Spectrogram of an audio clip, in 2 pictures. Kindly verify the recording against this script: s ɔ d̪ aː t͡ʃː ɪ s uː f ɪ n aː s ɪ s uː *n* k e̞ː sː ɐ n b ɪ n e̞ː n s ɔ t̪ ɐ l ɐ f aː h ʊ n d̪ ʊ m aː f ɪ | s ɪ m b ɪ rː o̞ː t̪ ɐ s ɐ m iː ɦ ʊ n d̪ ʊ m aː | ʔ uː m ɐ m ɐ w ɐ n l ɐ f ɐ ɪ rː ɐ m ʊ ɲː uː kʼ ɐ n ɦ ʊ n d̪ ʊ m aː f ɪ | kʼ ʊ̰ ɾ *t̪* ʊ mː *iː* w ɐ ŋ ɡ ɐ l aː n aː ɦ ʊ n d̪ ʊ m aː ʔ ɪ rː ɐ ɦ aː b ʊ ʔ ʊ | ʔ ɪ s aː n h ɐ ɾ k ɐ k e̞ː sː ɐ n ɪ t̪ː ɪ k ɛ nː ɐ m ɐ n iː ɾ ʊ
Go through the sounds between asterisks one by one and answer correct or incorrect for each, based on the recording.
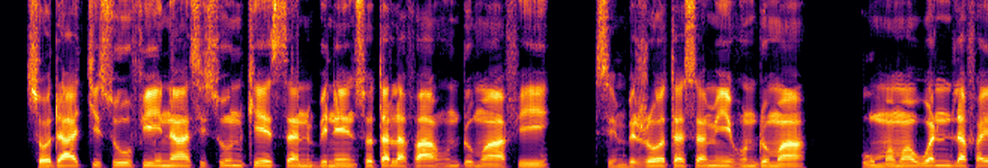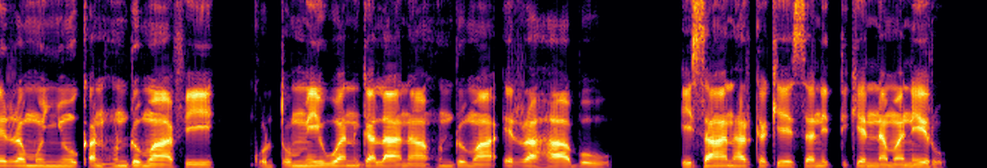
incorrect, incorrect, correct

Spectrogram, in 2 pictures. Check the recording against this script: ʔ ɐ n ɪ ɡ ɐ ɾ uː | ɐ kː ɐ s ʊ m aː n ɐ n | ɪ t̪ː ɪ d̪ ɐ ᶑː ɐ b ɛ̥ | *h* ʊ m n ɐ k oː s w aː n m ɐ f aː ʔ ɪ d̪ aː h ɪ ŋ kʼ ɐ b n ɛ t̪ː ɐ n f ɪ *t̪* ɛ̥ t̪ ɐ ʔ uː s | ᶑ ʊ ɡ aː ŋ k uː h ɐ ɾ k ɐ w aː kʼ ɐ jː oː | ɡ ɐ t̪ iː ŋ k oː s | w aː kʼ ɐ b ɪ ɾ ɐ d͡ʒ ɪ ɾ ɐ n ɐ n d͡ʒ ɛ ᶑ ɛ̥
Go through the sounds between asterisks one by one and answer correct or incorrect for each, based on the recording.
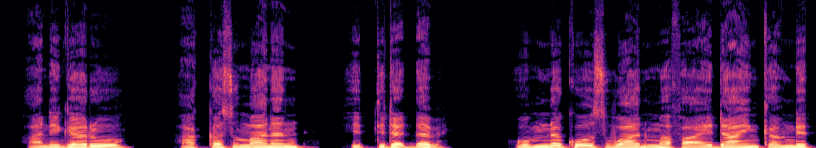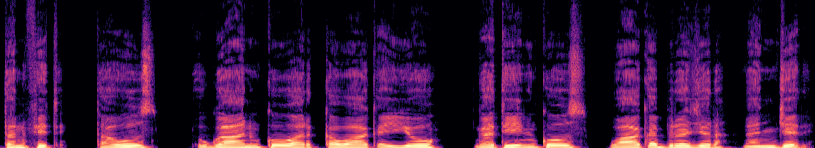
correct, incorrect

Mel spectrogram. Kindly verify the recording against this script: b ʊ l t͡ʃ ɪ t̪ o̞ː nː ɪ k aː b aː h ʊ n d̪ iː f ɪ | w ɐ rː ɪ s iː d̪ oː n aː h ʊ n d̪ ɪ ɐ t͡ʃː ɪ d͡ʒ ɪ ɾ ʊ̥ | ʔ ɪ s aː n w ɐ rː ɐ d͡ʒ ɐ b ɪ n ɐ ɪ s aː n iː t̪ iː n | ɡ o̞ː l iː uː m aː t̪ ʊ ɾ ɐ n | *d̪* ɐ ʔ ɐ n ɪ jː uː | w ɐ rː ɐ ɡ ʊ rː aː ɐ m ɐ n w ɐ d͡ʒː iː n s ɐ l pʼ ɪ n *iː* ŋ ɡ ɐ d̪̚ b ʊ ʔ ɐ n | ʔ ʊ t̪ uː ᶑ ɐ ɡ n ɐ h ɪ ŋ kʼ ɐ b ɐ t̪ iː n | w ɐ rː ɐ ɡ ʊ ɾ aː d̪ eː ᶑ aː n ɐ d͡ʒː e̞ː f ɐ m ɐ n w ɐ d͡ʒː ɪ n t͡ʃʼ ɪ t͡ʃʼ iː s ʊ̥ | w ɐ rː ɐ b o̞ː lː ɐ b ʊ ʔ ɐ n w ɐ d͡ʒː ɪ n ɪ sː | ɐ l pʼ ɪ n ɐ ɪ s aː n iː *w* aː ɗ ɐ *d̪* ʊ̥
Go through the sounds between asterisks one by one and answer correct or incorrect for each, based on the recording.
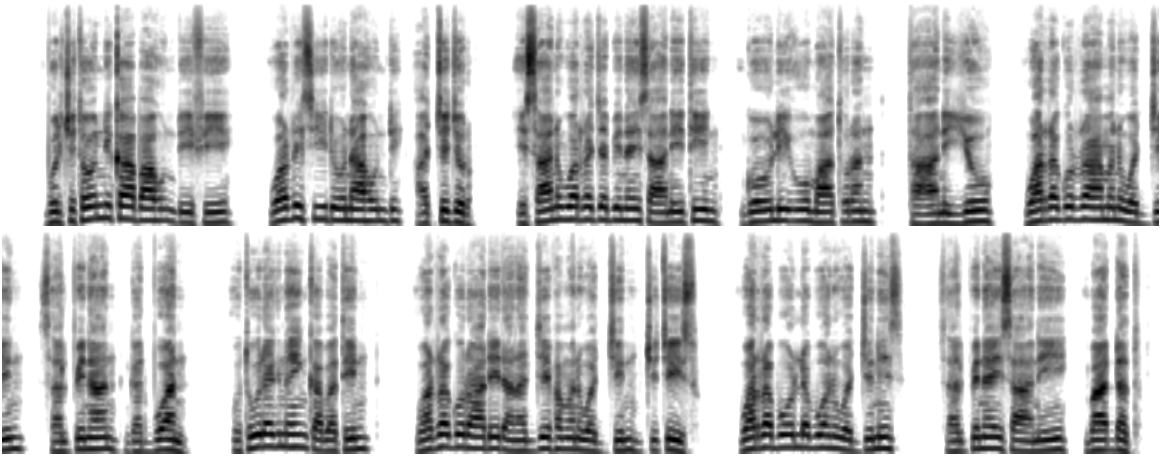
incorrect, incorrect, incorrect, incorrect

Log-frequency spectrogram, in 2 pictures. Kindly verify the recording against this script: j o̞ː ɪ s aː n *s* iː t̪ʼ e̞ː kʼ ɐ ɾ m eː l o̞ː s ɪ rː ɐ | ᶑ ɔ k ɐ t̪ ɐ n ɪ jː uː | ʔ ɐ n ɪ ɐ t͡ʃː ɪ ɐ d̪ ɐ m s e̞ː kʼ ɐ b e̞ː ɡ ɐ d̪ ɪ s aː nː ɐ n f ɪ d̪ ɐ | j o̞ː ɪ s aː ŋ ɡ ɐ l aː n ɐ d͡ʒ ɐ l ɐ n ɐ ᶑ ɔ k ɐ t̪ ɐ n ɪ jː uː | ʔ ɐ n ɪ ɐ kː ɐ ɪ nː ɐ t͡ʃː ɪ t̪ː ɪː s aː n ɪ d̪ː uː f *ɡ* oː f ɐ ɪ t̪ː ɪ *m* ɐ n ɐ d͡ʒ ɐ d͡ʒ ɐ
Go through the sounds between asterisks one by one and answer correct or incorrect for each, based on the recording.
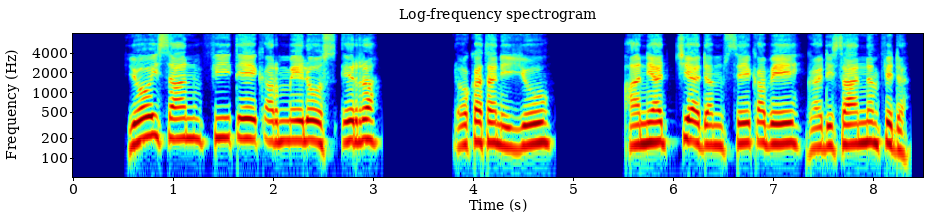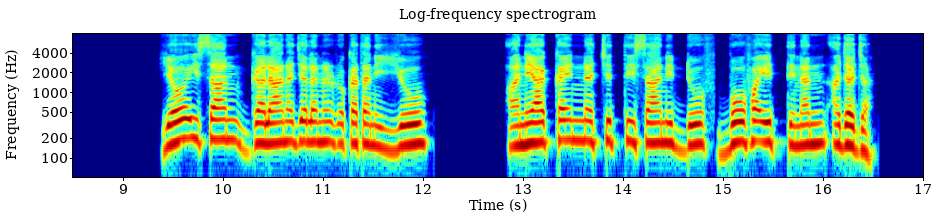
incorrect, incorrect, incorrect

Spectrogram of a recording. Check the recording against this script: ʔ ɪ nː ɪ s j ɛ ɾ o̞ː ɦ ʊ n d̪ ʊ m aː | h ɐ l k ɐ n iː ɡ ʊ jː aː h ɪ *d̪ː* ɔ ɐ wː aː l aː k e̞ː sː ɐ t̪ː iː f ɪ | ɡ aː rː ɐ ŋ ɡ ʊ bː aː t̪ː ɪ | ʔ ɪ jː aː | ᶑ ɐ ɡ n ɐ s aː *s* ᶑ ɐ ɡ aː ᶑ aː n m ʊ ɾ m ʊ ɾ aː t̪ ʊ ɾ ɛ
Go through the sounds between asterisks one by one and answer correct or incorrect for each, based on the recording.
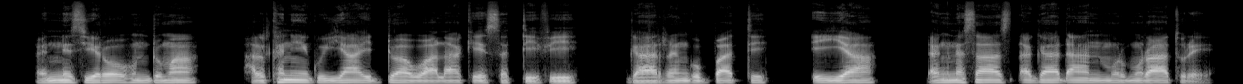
correct, correct

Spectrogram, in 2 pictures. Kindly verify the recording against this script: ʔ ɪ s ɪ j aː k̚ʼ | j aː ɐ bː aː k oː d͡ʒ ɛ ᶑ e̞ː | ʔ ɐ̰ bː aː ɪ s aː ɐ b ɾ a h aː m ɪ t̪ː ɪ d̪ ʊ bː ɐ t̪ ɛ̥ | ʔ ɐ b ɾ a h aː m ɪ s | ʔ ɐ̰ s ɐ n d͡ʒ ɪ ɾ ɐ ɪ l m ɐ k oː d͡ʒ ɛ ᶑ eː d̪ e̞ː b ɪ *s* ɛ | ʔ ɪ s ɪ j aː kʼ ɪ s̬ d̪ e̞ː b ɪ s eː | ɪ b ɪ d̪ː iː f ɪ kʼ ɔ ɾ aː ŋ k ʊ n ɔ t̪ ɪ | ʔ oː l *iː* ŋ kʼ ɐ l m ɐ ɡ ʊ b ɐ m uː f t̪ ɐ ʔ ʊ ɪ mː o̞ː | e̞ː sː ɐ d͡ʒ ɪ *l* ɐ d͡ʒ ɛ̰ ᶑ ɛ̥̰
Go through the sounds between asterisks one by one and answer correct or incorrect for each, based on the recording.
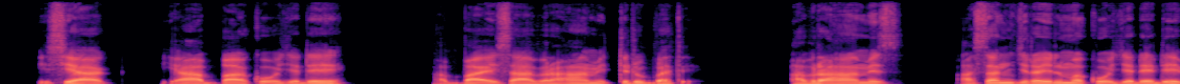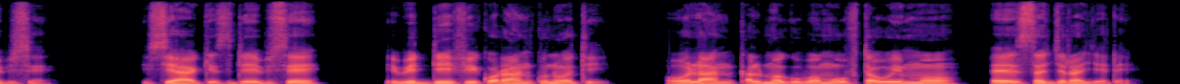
correct, incorrect, incorrect

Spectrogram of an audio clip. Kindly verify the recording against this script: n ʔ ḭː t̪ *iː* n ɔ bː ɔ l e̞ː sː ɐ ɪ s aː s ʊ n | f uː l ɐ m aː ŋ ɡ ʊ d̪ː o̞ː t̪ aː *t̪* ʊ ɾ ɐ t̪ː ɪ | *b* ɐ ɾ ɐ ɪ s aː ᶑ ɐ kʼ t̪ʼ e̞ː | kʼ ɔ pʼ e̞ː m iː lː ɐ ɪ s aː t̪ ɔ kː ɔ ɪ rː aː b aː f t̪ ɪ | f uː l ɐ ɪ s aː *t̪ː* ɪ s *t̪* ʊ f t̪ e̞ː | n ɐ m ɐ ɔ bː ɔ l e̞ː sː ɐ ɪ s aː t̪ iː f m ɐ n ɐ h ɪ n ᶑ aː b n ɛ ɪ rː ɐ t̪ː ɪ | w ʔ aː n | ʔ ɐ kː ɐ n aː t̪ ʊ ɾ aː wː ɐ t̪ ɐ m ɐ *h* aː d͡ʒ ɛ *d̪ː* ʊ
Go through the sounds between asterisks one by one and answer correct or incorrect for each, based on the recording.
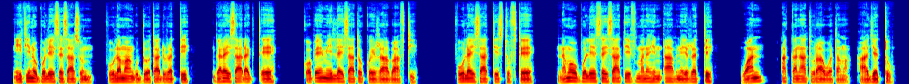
correct, incorrect, incorrect, correct, correct, correct, incorrect

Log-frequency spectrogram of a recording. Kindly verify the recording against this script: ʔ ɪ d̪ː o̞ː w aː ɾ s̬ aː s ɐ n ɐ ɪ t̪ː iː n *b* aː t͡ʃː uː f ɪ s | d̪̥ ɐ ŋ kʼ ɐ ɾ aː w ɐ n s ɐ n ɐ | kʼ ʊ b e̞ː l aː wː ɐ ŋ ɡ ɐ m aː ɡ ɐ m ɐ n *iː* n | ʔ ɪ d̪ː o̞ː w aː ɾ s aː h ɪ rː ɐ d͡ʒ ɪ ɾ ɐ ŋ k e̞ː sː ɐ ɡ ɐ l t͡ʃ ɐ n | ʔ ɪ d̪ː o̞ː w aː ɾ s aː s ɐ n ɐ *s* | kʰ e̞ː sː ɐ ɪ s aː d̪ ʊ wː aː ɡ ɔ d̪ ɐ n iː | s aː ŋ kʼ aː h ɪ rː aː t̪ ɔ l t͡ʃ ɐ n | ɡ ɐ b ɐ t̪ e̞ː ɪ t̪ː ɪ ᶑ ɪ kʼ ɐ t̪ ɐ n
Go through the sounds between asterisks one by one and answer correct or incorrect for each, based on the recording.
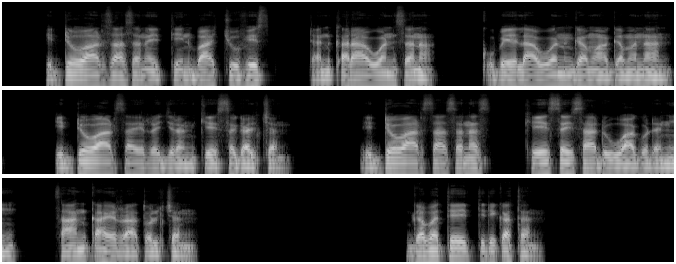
correct, incorrect, correct

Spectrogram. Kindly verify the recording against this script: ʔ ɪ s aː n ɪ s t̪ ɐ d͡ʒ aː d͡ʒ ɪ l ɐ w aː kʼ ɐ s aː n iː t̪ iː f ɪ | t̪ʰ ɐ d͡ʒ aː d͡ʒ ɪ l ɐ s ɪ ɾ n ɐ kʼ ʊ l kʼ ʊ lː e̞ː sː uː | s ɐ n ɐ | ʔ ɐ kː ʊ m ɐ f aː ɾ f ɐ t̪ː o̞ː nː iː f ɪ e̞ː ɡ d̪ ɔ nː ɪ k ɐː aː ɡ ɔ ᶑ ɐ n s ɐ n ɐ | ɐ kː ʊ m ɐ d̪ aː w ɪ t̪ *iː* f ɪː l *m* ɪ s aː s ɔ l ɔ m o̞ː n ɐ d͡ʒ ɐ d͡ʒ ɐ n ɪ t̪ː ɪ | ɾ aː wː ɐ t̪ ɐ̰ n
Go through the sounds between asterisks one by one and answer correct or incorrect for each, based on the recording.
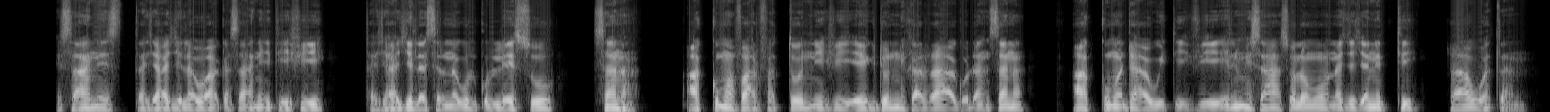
correct, correct

